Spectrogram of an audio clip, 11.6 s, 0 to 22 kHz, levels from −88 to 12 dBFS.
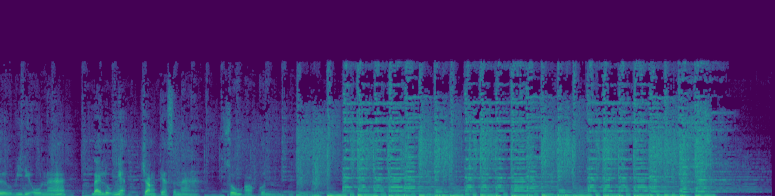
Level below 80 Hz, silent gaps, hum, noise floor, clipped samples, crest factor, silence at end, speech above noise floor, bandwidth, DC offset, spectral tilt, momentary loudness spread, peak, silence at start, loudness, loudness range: -34 dBFS; none; none; -48 dBFS; under 0.1%; 22 dB; 0.25 s; 21 dB; 15.5 kHz; under 0.1%; -3.5 dB/octave; 12 LU; -4 dBFS; 0 s; -24 LUFS; 5 LU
